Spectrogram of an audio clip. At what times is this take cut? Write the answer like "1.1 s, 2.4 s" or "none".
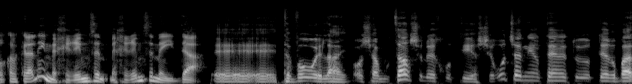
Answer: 2.1 s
